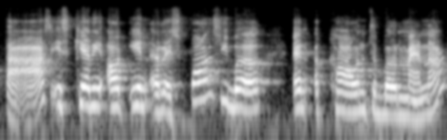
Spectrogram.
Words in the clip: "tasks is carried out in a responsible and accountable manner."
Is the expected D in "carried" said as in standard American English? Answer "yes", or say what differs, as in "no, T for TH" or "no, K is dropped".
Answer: no, D is dropped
